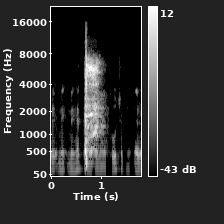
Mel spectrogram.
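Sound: cough into the microphone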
